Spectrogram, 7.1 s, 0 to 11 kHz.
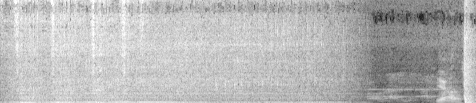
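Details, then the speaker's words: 1997 Lincoln Town Car Signature that sat 2 years after timing chain failure: rough, uneven idle with loose clattering front-engine rattle about two beats a second, then dies; owner unsure if chain or tensioner, supposedly replaced, unconfirmed. "here's some rattling around the front there i don't know if it's a timing chain rattling or the tensioner supposedly that stuff was supposed to have been replaced"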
